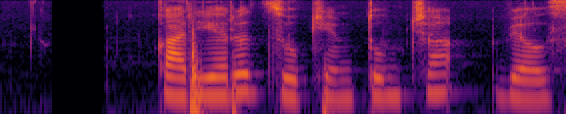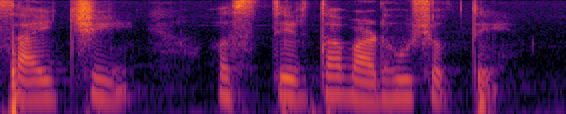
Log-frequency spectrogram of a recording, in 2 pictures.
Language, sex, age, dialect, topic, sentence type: Marathi, female, 31-35, Northern Konkan, banking, statement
